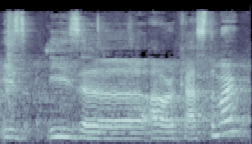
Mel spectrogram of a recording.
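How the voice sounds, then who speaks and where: A woman's voice: fairly low pitch, animated, slow. A woman from Serbia with a Serbian accent, answering interview questions hesitantly with many fillers and small laughs. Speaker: guest, company co-founder. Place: noisy event venue. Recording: echoey busy venue with crowd.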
